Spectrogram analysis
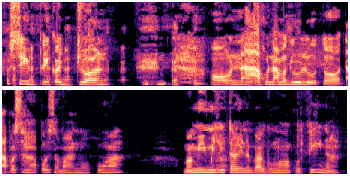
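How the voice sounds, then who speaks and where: An actress with a Filipino accent playing a warm, teasing provincial woman in a radio drama, familiar and expressive. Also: medium pitch, unhurried, no room sound, natural voice. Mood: playful.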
